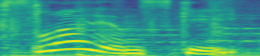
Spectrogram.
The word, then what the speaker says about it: Славянск: Правильное ударение на «я». Вариант «Славянск» фиксируют и топонимические словари.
